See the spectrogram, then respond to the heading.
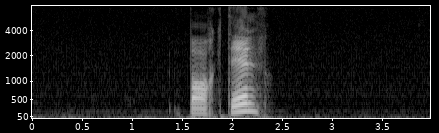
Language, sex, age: Norwegian, male, 32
